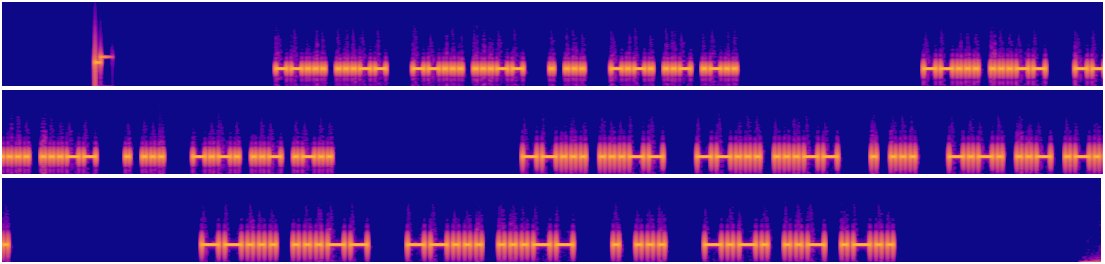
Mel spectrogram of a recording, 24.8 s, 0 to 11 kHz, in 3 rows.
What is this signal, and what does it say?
Morse code, heard as a keyed tone, about 37 wpm, 700 Hz. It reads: 73 73 ES CUL 73 73 ES CUL 73 73 ES CUL 73 73 ES CUL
